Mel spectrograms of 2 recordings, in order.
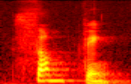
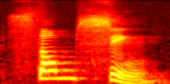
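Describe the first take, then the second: First: The th is made with the tongue between teeth. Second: The th is replaced by an s-like sound. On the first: The speaker calls it right. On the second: The speaker calls it wrong.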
